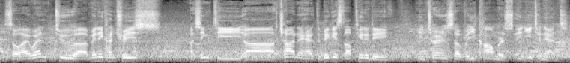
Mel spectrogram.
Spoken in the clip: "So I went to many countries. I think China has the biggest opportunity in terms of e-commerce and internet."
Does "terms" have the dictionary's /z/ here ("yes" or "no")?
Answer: no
